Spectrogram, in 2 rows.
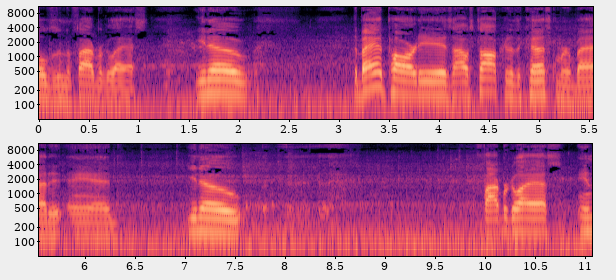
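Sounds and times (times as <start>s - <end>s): engine humming: 0.0s - 11.0s
outdoor background noise: 0.0s - 11.0s.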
